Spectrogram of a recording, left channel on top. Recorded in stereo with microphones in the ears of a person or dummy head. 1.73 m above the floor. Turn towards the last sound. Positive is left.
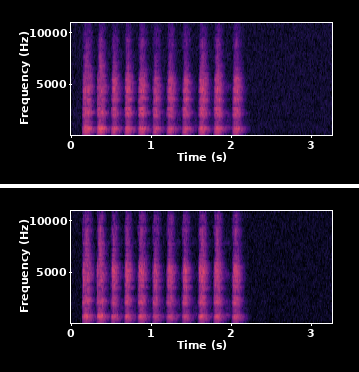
turn(degrees=-55)  # may be behind; listen again after turning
